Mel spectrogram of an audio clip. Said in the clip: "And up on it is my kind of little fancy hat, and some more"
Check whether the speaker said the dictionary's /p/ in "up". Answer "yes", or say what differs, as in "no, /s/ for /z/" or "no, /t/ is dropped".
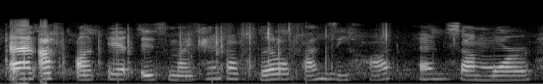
no, /f/ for /p/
